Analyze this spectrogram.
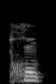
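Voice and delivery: "tronc" said with the final C silent. Shown as a demonstration. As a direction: say "tronc" ending on the nasal "on", no C sound. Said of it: "le C qu'on n'entend pas".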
